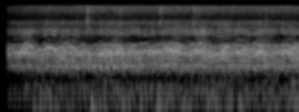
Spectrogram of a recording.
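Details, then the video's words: Many snow geese at Bosque del Apache give a dense, continuous chorus of overlapping nasal honks and yelps. The calls blend into a steady roar with no gaps and no single bird standing out. "Snow geese"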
